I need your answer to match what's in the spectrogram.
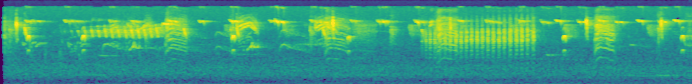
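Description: Baltimore oriole giving harsh chatters, one long dry rattle near the middle, amid a busy mix of high chirps and slurred notes from other birds.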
